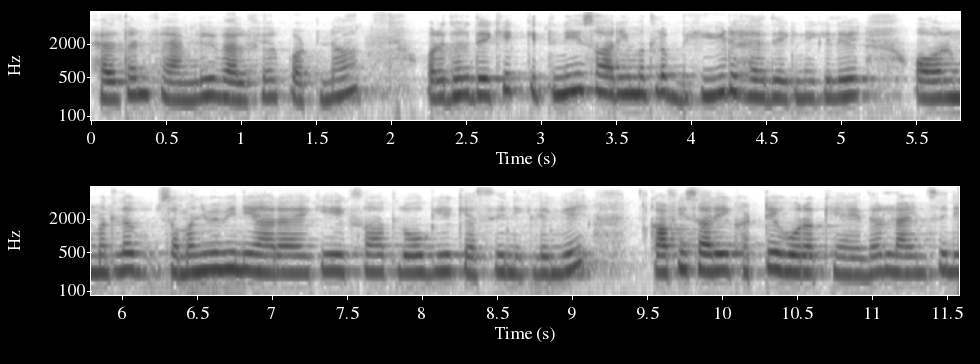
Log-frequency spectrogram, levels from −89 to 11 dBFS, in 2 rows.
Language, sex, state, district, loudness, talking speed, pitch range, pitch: Hindi, female, Bihar, Madhepura, -24 LUFS, 225 wpm, 220-245 Hz, 230 Hz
